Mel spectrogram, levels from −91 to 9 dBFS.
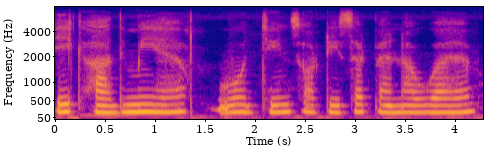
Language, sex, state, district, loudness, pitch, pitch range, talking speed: Hindi, female, Jharkhand, Deoghar, -16 LUFS, 195 Hz, 190-200 Hz, 140 wpm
